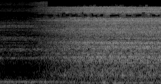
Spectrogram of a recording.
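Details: 6.0 Powerstroke diesel with a hot crank-no-start, under an air test of the high-pressure oil system with the valve cover off: a steady sharp hiss of air escaping past an upper injector o-ring on the oil rail.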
